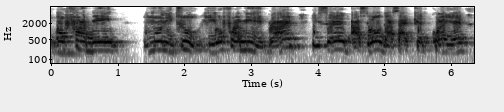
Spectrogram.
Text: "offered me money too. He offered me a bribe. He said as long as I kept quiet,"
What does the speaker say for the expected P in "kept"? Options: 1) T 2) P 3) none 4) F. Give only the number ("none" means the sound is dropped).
3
